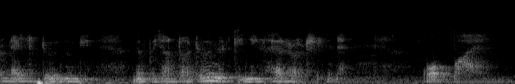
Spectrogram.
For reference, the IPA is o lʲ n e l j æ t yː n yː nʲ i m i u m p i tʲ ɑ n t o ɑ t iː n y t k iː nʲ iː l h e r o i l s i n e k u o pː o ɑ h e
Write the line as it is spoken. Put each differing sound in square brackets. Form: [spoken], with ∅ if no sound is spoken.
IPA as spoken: o lʲ n e l j æ t yː n yː nʲ i m i u m p i tʲ ɑ n t o ɑ t [yː] n y t k iː nʲ iː l h e [rː] o i l s i [nː] e k u o pː o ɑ h e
